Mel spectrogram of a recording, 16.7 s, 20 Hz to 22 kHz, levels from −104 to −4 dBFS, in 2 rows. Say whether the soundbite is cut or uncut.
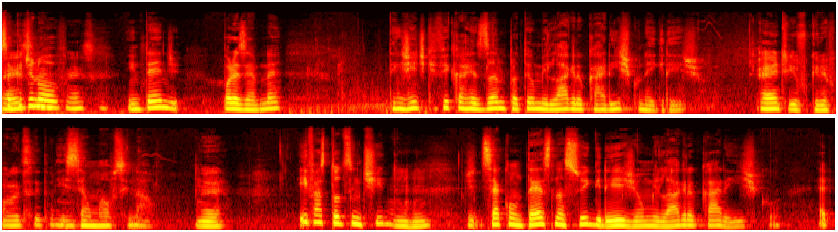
cut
